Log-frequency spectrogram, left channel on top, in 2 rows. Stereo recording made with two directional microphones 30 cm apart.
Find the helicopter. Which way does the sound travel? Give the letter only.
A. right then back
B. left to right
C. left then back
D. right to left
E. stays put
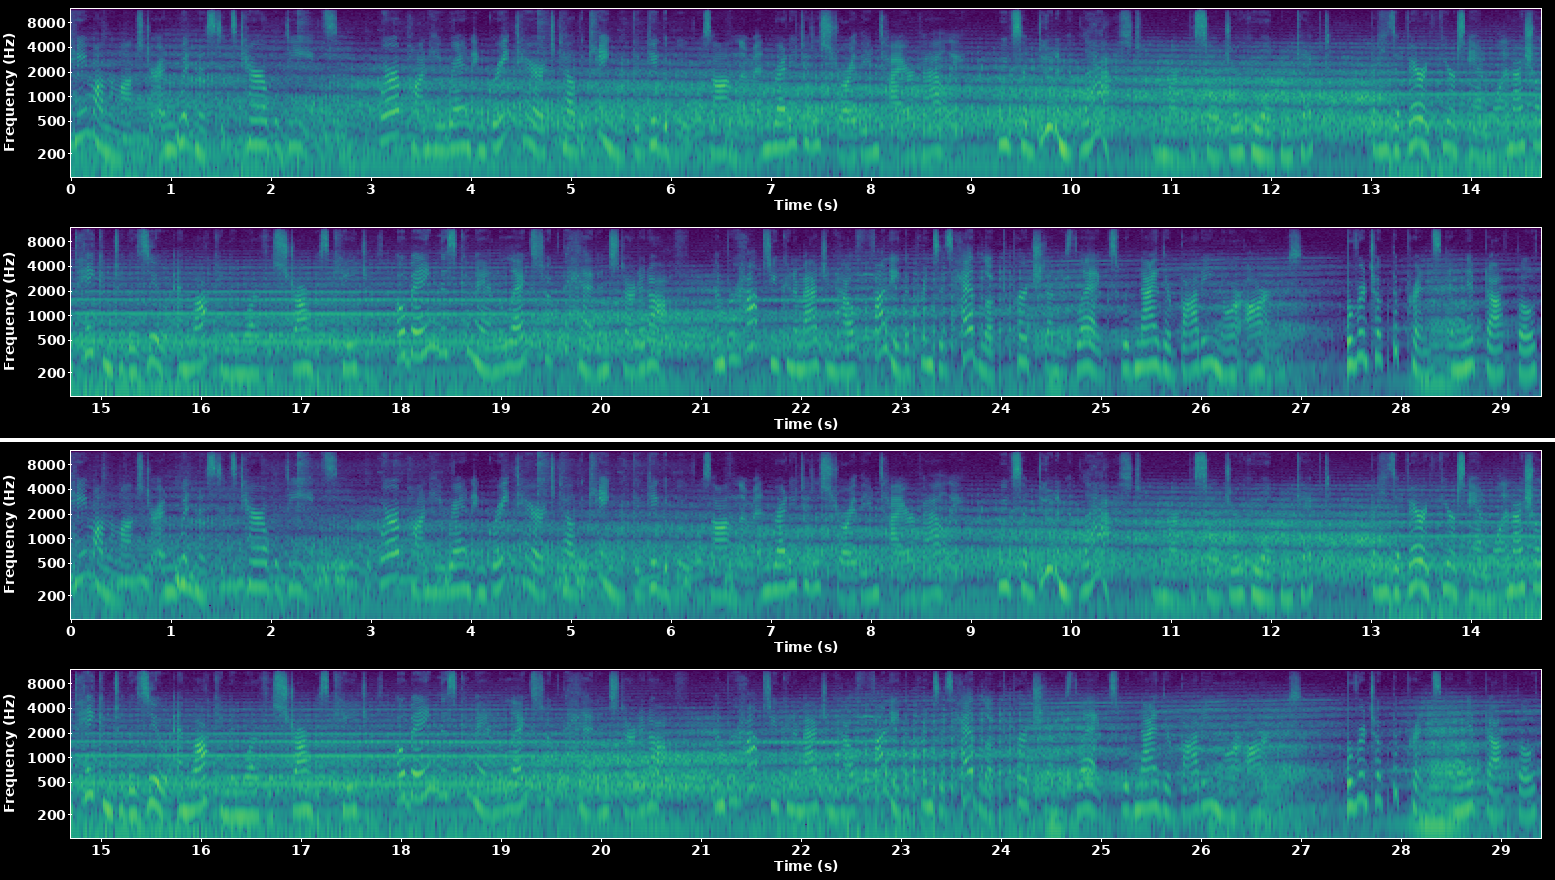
B.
